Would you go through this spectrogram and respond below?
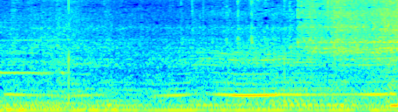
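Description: A skid steer's diesel engine runs steadily while moving logs during tree top cleanup, a continuous low mechanical drone with a sustained tonal whine rising slightly, close and loud throughout with no talk.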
